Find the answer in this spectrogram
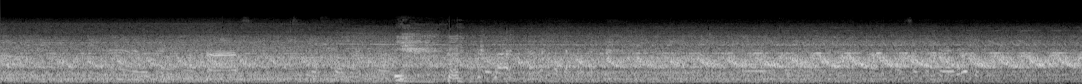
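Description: Emergency vehicle siren sounding in a fast yelp, about three sweeps a second, clearest in the second half, over steady street noise.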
